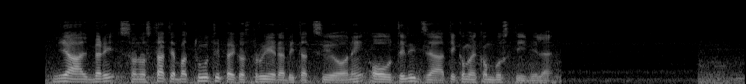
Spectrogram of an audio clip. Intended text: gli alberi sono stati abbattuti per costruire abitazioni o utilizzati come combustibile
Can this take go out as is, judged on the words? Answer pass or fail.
pass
